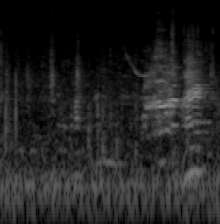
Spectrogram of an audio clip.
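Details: Ducks eating food and drinking water: quiet rustling and soft splashy noises, then two short, nasal, honking calls with stacked overtones close together near the end.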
